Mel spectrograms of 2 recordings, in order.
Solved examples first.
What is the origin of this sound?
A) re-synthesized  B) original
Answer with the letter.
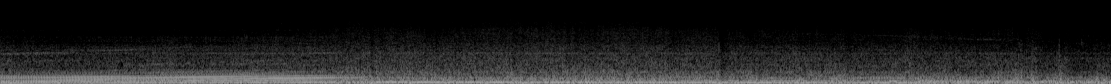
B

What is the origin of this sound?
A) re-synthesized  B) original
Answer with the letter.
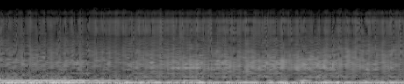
A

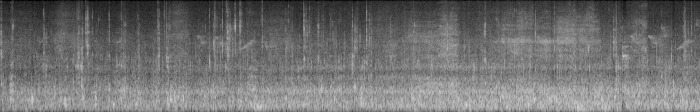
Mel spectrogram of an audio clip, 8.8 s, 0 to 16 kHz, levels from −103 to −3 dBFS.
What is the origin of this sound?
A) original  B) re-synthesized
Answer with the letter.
B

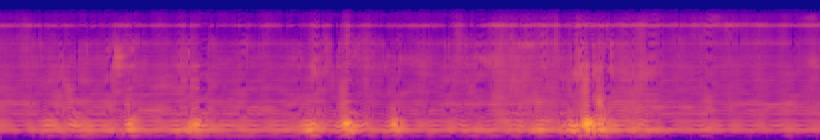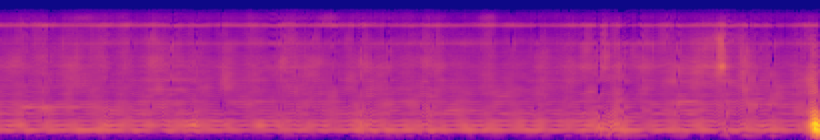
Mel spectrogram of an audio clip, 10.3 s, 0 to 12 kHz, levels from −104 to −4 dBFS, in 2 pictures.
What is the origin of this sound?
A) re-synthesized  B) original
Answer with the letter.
A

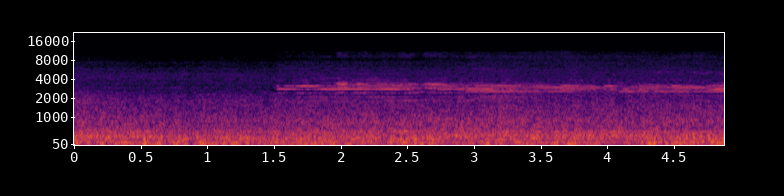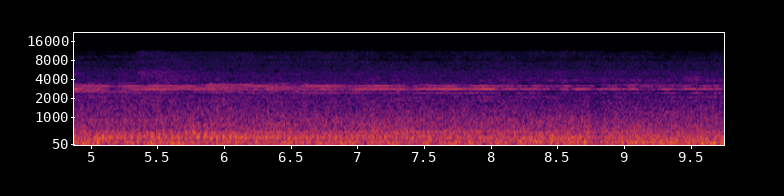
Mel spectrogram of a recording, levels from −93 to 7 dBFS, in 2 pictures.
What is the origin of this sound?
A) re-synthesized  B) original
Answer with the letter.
A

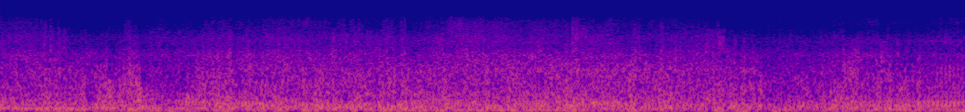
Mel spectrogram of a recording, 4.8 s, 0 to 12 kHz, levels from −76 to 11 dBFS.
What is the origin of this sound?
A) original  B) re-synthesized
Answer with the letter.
A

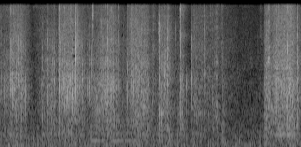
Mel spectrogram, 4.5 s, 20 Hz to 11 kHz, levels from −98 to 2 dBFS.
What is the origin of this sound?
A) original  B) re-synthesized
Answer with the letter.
A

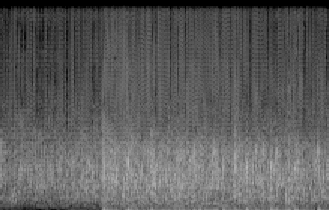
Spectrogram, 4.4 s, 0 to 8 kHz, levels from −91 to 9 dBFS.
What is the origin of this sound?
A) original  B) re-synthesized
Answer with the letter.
B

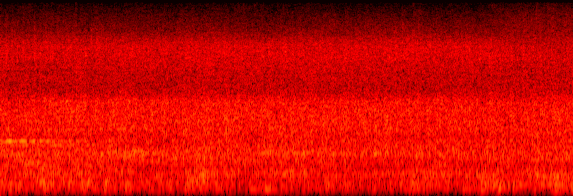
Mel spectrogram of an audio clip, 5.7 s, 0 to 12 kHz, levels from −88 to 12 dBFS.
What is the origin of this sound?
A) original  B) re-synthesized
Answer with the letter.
A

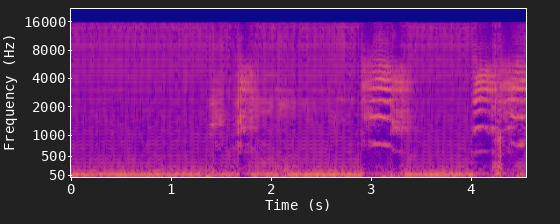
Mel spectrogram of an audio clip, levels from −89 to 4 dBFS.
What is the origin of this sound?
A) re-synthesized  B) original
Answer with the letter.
A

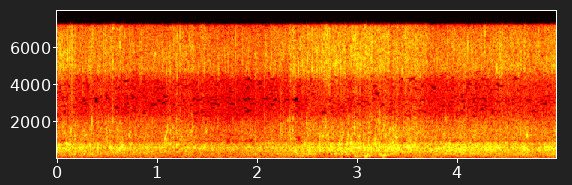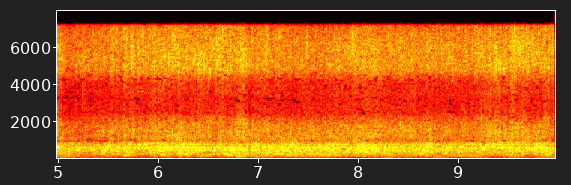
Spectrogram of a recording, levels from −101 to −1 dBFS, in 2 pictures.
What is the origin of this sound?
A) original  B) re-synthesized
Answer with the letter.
A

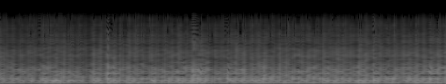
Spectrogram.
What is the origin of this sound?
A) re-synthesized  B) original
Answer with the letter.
A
